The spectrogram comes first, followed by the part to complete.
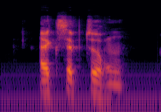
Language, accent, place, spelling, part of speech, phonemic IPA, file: French, France, Lyon, accepteront, verb, /ak.sɛp.tə.ʁɔ̃/, LL-Q150 (fra)-accepteront.wav
- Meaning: third-person plural future of accepter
